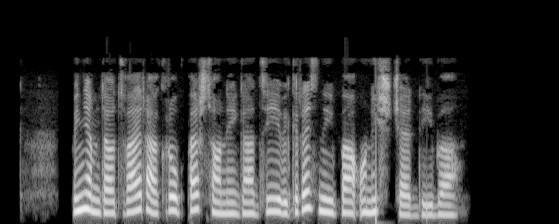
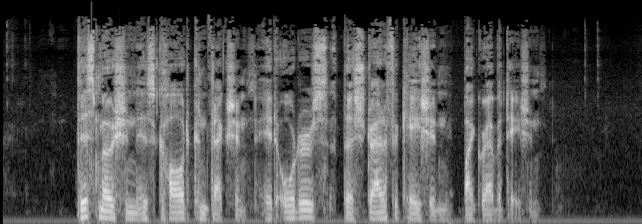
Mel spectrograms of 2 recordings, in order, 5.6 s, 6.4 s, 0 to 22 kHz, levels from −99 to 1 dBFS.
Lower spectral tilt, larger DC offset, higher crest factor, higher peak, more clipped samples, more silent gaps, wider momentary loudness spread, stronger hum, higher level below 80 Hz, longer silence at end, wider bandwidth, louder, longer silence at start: first, -6.5 dB/octave vs -2 dB/octave; neither; about the same, 16 dB vs 20 dB; about the same, 0 dBFS vs 0 dBFS; neither; neither; about the same, 7 LU vs 9 LU; neither; about the same, -54 dBFS vs -50 dBFS; about the same, 1 s vs 1.05 s; second, 7.8 kHz vs 16 kHz; about the same, -15 LUFS vs -16 LUFS; about the same, 0.75 s vs 0.75 s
